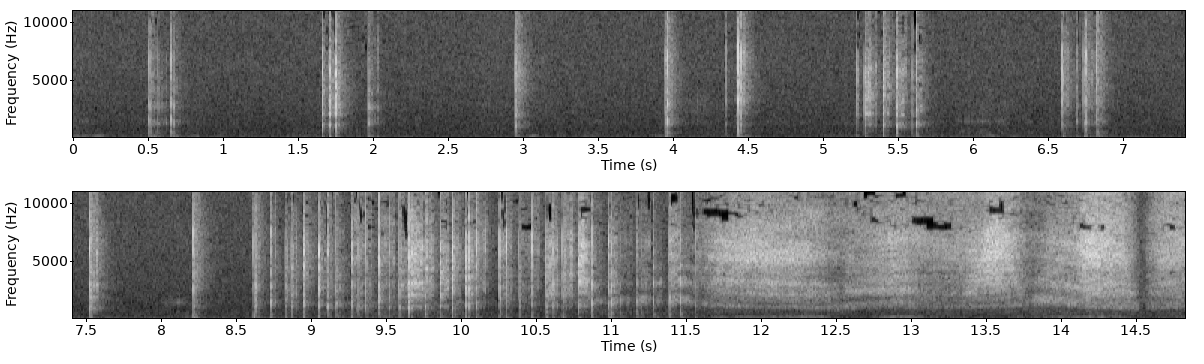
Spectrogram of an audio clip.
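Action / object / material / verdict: tap / glossy cardstock paperback cover / cardstock / none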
